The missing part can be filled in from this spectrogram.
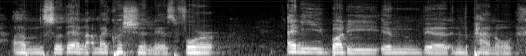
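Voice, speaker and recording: Speech at a moderate pace with noticeable background noise. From Indonesia. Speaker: student activist. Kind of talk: audience question at panel. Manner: halting.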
